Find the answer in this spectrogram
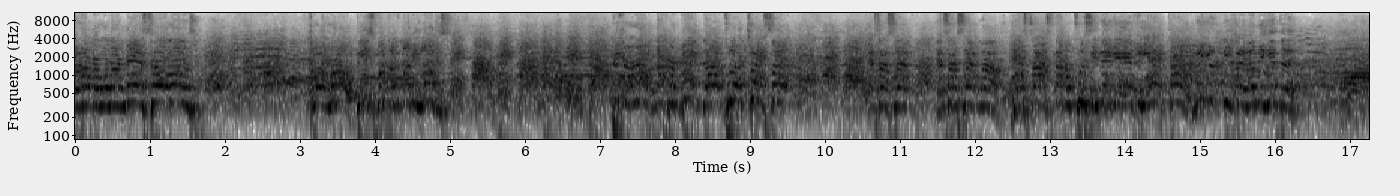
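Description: Large club crowd shouting together, loud and continuous, many voices overlapping.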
